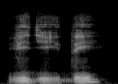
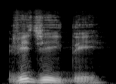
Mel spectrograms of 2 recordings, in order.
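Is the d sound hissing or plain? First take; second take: plain; hissing. First: The soft d is plain with no hiss. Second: The soft d has a hissing dz-like sound. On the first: The speaker calls it right. "треба вимовляти" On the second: The speaker calls it wrong. "вимовляються зі свистячим відзвуком"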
